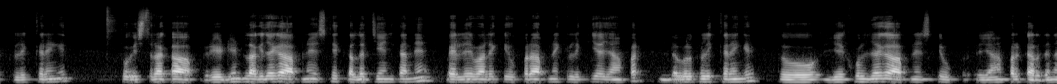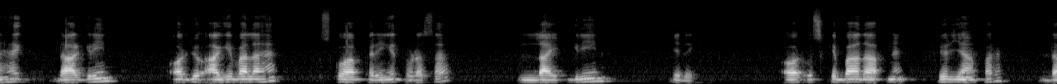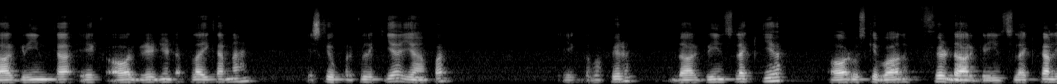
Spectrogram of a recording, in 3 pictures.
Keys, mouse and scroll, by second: 5.6 click, 6.5 click, 12.7 click, 16.5 click, 23.0 click, 24.3 click, 25.3 click, 27.8 click, 30.3 click.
